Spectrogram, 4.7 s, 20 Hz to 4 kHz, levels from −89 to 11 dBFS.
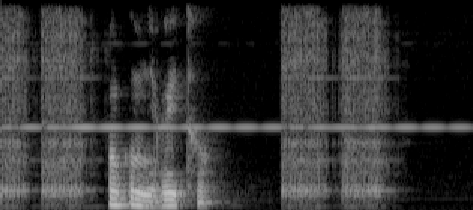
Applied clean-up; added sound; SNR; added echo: none; Telephone; 11 dB; reverberation time 0.3 s.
